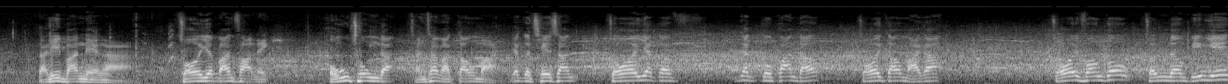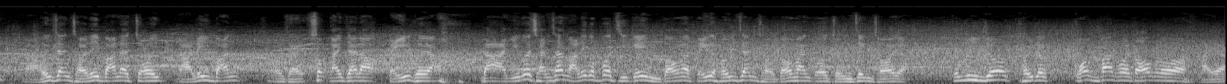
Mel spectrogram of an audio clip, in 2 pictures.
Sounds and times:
Speech: 0.4s - 2.7s, 3.3s - 6.8s, 7.4s - 9.4s, 10.6s - 24.5s.

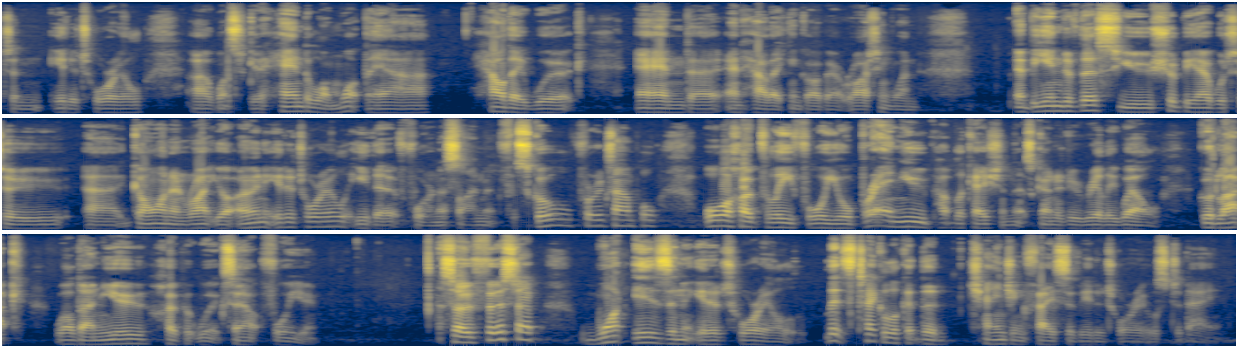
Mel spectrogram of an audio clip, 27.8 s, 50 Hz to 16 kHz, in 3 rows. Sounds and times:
Speech: 0.0s - 6.9s, 7.6s - 20.9s, 21.7s - 27.7s.

